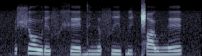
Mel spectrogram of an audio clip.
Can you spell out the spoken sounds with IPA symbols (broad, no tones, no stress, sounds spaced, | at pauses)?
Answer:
ʃ ɔ u̯ ɾ i f x e dʱ ɪ f i ɓ i ǁ ɑ u̯ ɦ e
